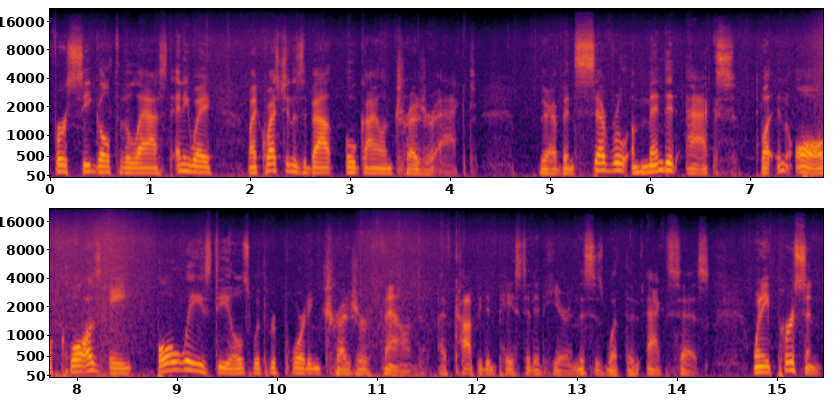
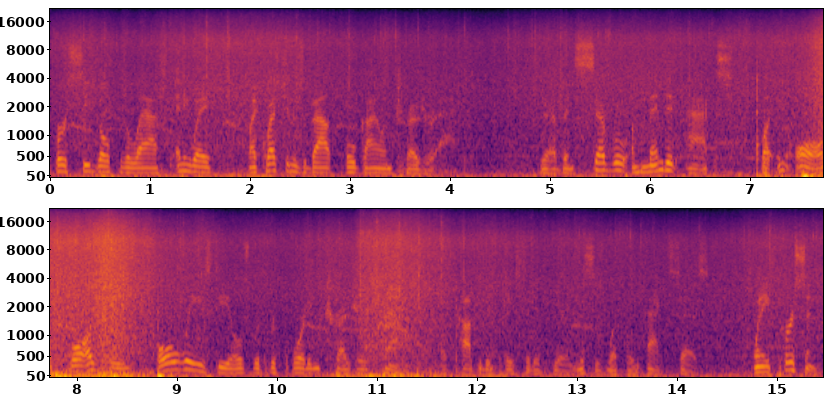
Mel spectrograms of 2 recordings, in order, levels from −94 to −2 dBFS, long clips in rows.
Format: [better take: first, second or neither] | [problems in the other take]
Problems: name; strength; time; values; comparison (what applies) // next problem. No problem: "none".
first | wind noise on the microphone; heavy; 3 dB above the speech; occasional gusts in the first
